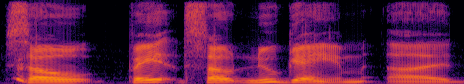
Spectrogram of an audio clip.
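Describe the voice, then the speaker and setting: A man's voice: on the high side, lively intonation, takes it slowly, fairly bright tone, dry recording, clean studio sound. A man hosting a livestream in casual chat, rambling and self-deprecating, with some swearing. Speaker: livestream host.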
